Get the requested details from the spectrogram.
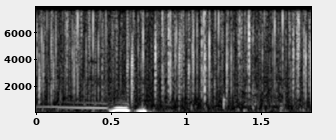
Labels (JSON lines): {"label": "biophony, cascading saw", "recorder": "SoundTrap 600 or HydroMoth"}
